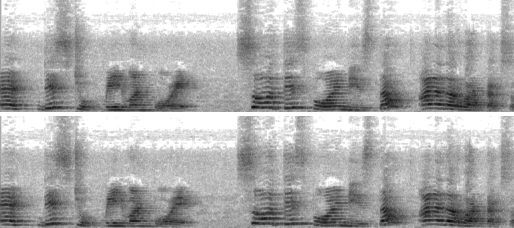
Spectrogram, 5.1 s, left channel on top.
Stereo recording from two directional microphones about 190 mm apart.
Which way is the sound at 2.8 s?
15° left (ahead or behind).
